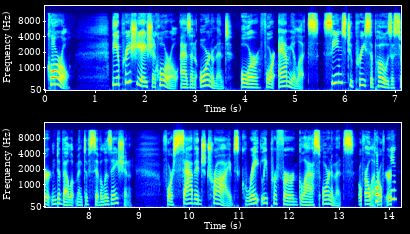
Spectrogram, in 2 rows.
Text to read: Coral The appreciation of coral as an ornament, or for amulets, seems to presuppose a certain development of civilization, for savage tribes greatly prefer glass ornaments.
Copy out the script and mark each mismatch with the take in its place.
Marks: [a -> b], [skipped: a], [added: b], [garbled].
Coral The appreciation [skipped: of] coral as an ornament, or for amulets, seems to presuppose a certain development of civilization, for savage tribes greatly prefer glass ornaments. [garbled]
